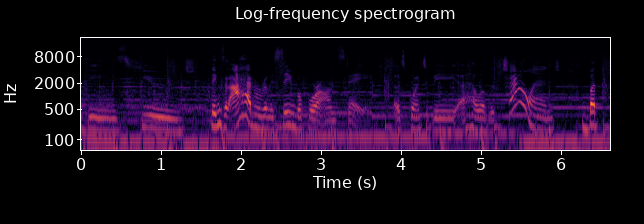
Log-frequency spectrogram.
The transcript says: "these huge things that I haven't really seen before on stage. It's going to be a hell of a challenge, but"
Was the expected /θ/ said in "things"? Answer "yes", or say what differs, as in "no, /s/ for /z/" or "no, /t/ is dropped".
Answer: yes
